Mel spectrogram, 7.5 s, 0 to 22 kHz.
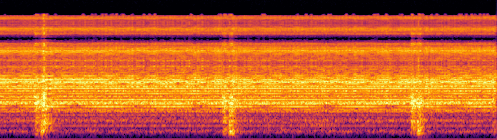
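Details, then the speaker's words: HobbyKing Su-26 50cc model with HobbyKing 15298 HV digital coreless servos and Orange R910 receiver: a faint hum with buzzy servo jitter bursts about every three seconds, returning when one split-elevator half is plugged in and gone when it is unplugged. "it's working and it's jumping around now if I unplug this hot so to speak I can do it with uh no hands safely so unplugging the elevator half completely eliminates the issue"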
